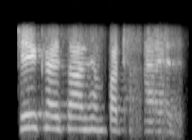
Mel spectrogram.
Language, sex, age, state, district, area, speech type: Maithili, female, 18-30, Bihar, Begusarai, urban, conversation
